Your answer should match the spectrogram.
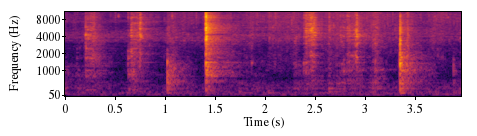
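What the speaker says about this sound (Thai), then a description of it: "ผัดให้พริกแกงมันสุก มันหอม มีเสียงเตาแก๊สเขานิดนึงนะ" Curry paste is stir-fried in a pan over a gas stove, with a soft sizzle beneath repeated scraping strokes of a utensil against the pan at an uneven rhythm, fairly close and moderately quiet.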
